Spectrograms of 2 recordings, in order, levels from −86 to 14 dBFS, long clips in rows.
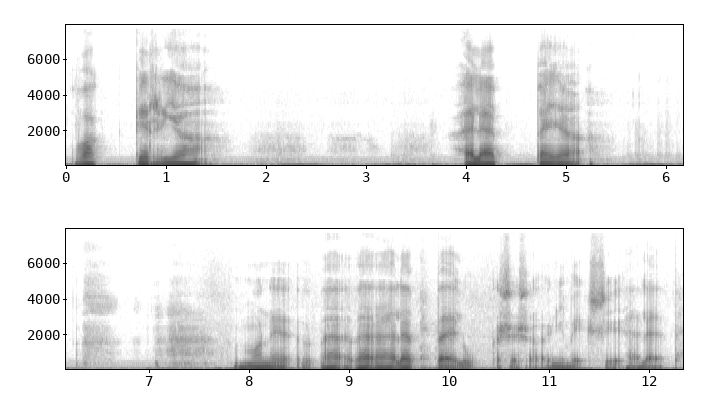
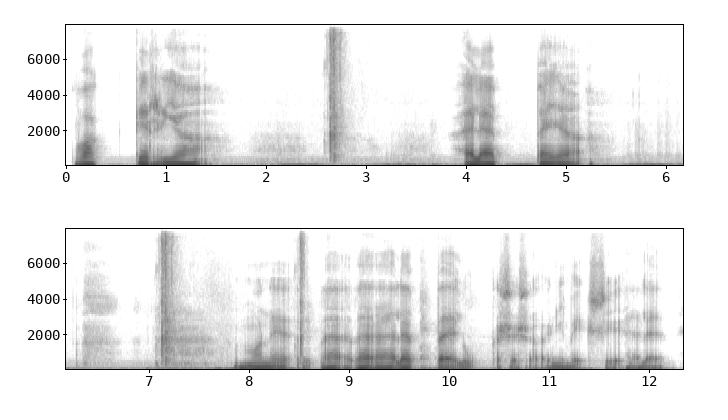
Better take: first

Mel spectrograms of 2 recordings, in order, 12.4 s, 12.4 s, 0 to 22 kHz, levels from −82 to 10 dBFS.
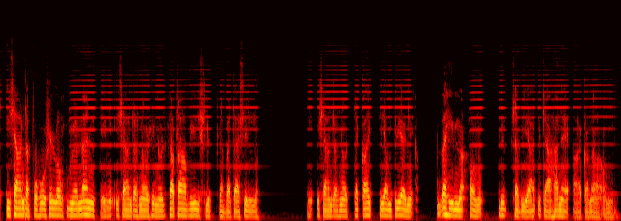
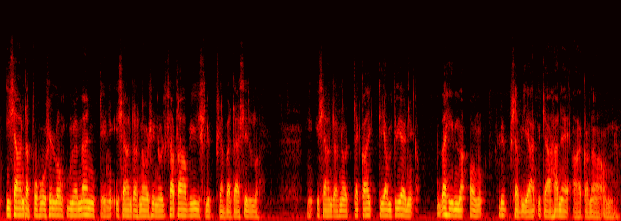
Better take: second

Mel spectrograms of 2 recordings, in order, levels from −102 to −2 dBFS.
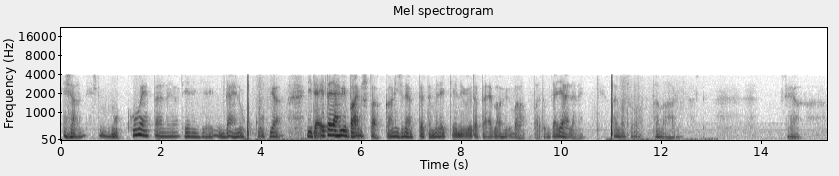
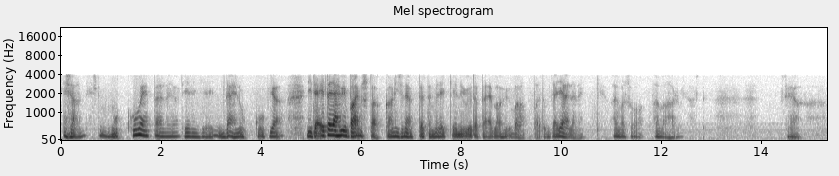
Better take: second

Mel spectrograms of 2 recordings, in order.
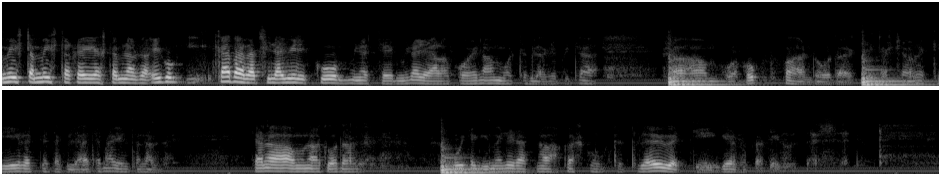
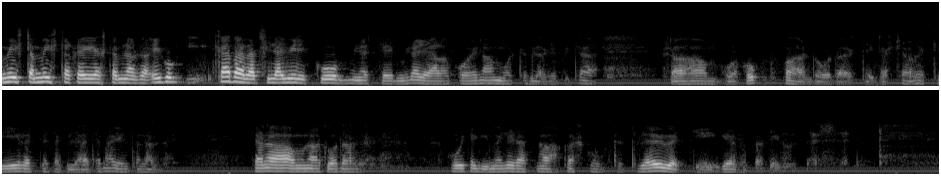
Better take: second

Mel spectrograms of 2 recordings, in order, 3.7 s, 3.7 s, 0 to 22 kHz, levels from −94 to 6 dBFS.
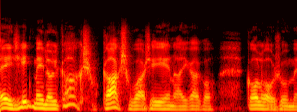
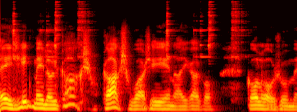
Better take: first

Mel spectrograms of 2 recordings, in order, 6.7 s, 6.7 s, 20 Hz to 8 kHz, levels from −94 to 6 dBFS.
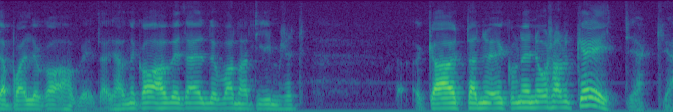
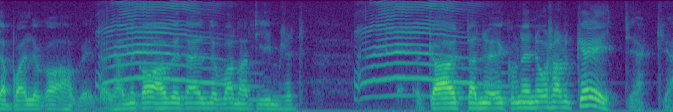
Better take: first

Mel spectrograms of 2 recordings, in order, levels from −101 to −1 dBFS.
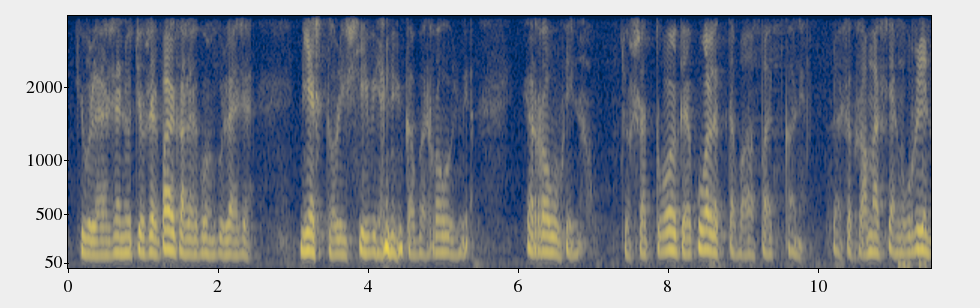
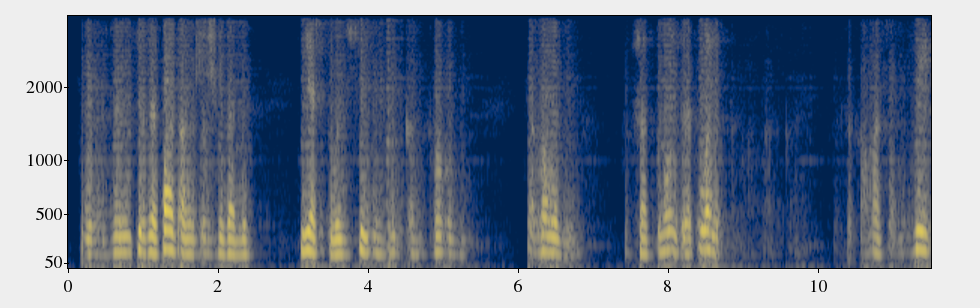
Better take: first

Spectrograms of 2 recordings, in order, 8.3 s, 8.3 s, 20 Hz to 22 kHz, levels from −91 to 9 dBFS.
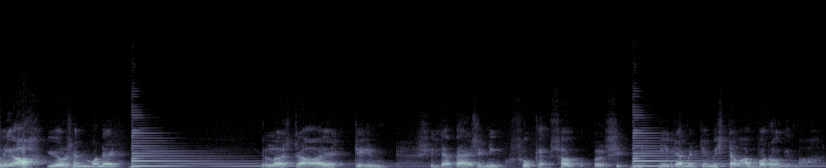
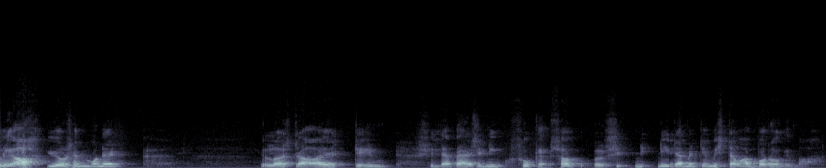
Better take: second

